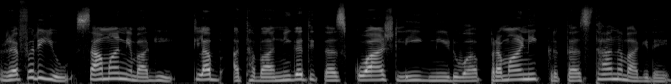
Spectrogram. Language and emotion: Kannada, neutral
